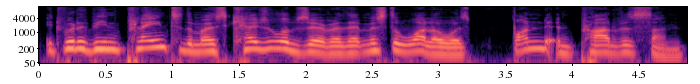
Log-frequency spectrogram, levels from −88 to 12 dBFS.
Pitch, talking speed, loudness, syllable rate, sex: 160 Hz, 245 wpm, -17 LUFS, 5.4 syllables/s, male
